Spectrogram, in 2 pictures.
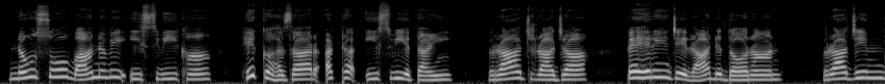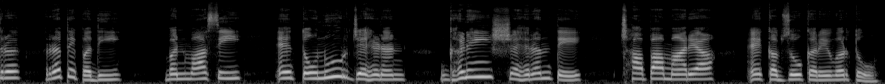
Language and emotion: Sindhi, neutral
